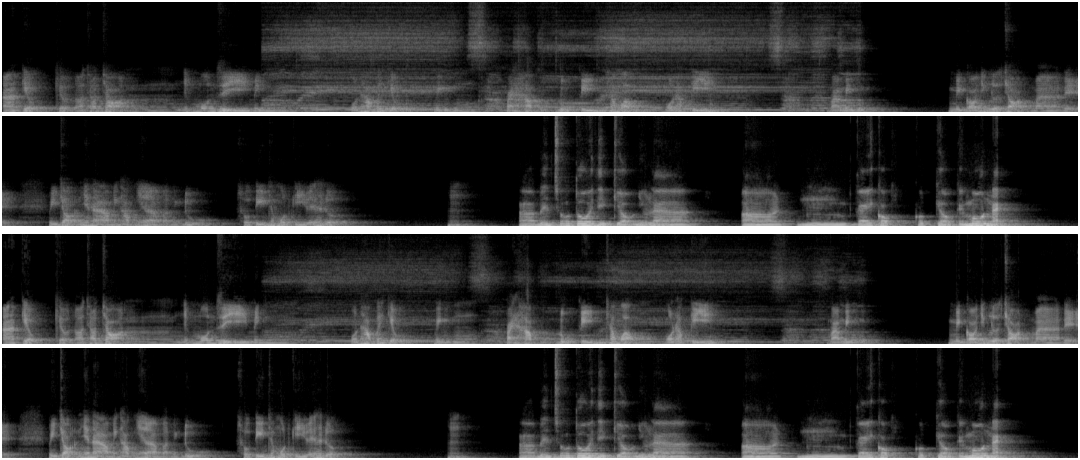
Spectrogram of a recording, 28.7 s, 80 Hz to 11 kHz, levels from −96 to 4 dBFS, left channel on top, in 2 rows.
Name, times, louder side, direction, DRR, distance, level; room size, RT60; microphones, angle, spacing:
voice 1, 0.0-4.1 4.6-5.4 5.8-6.4 6.7-9.6 11.0-11.5 12.6-17.1 17.5-18.8 20.3-20.6, right 3 dB, 40° right, 7 dB, 0.8 m, -37 dB
Human voice, 3.4-11.5, left 3 dB, 85° left, 1.4 m, -48 dB
voice 2, 21.2-23.6 24.2-26.2 26.5-27.6, left 1 dB, 5° left, 9 dB, 0.3 m, -27 dB
9.9 x 4.7 x 5.3 m, 1.0 s
head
